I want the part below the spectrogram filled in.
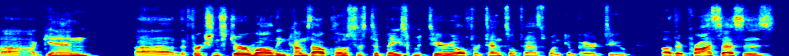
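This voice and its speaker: Man presenting technical slides, fairly high voice. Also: steady tone, normal speed. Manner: explanatory, frequent "uh" and "um" fillers. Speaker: webinar presenter. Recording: slightly dull lo-fi webinar audio.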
